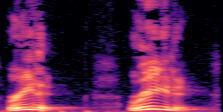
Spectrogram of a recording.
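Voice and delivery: loud, high commanding preacher cry; preaching shout. Real, not acted. Preacher urging his congregation, loud and high. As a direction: bark it out like a revival preacher.

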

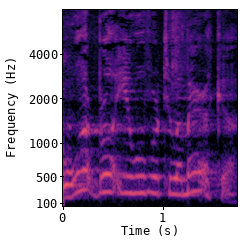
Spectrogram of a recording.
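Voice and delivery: put-on high, soft American accent. Curious locals asking the Scottish newcomer a question, mock American accent. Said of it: "That's my American accent, by the way".

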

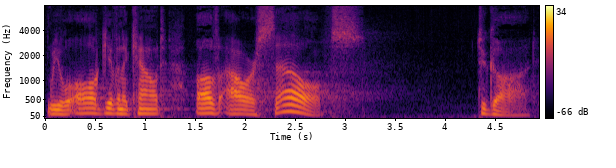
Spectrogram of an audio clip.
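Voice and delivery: slow it down and lean on "all"; solemn, deliberate restatement; slow emphasis. Shown as a demonstration. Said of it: "Let me emphasize that".

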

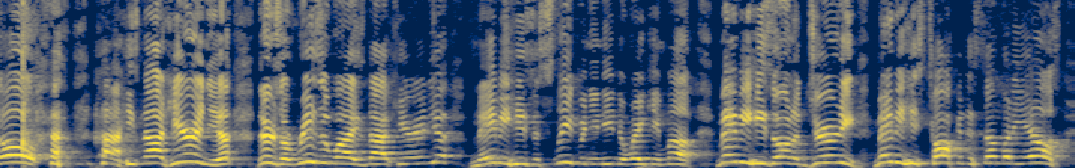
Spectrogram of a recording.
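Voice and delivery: loud laughing mockery; loud scornful taunt; mocking taunt. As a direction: laugh at the prophets of Baal. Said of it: "Elijah begins to mock them".

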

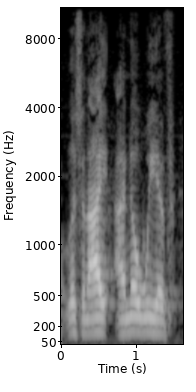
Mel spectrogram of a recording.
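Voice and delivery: usual speaking voice

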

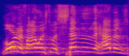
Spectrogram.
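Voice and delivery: high, loud, quick psalm quotation; impassioned preacher quoting scripture; declaimed scripture. Acted. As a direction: proclaim the psalm from the pulpit.

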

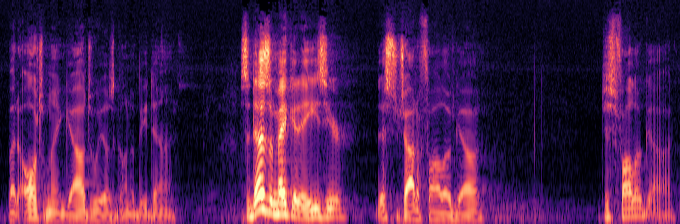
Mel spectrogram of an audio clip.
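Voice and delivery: ordinary talk

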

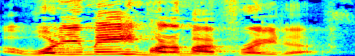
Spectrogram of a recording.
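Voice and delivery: high, loud disbelieving cry; incredulous retort. Pretend. Preacher in the sinking boat answers Jesus, incredulous. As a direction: throw the question back in disbelief.

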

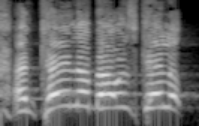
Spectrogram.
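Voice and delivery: very high, loud, eager question; Brother Vic. Retold or imitated. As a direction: imitate an effervescent pastor shouting his question. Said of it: "he talked like that".

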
